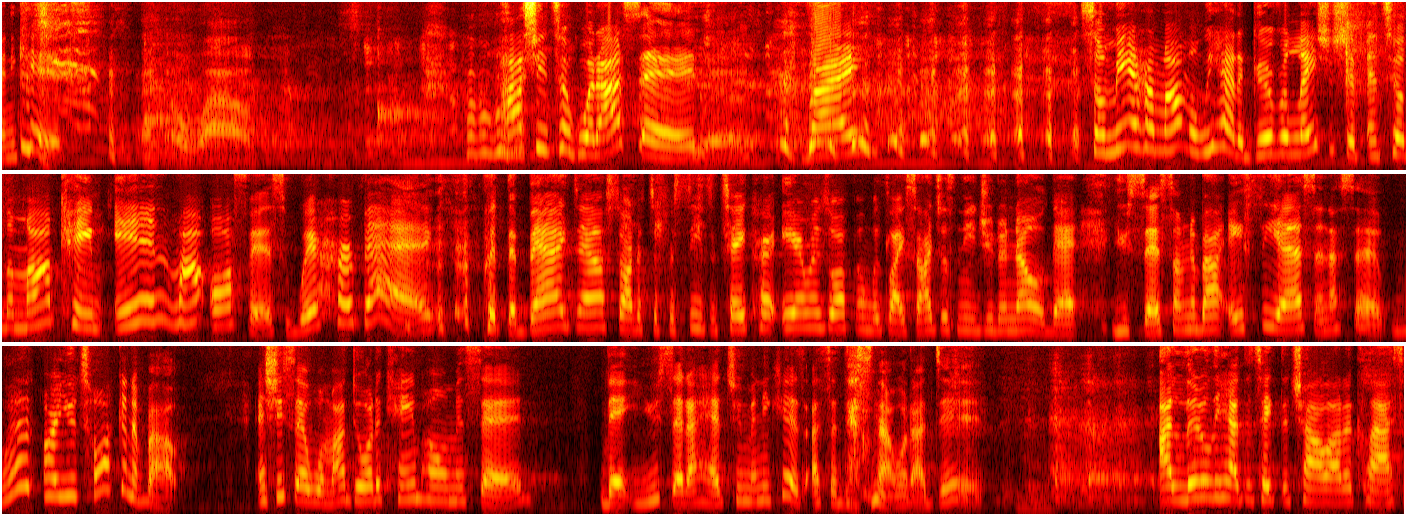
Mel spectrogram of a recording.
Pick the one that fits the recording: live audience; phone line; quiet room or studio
live audience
